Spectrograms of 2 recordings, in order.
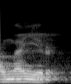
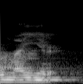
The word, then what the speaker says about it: Umair: Ada yang membacanya Umar, ada yang membacanya Umair. Kalau di kitab hadis, kitab Syama'il Nabi yang dikarang oleh Imam Tirmizi, kitab yang kami pegang itu bacanya Umar. Tapi kalau kita buka syarahnya, kitab yang dikarang oleh Syekh Ibrahim bin Muhammad Al-Bajuri, beliau menggunakan kata-kata Umair. Sama, boleh seperti itu.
